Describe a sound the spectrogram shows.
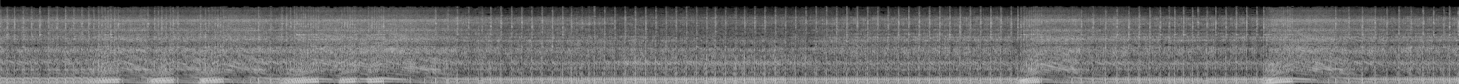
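A two-stroke chainsaw is revved in short bursts.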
